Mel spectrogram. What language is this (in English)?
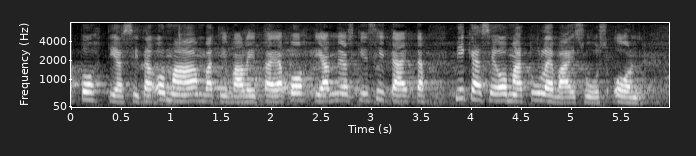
Finnish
